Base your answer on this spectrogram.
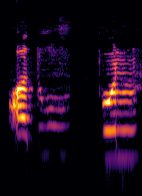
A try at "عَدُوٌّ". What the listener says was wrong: عدو، عدو، عدو نہیں کہیں گے، واو تشدید والا ہے تو اس پہ تھوڑی سی شدت پیدا کرتے ہوئے ہم نے اس کو ساکن کرنا ہے۔ اور کس طریقے سے؟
